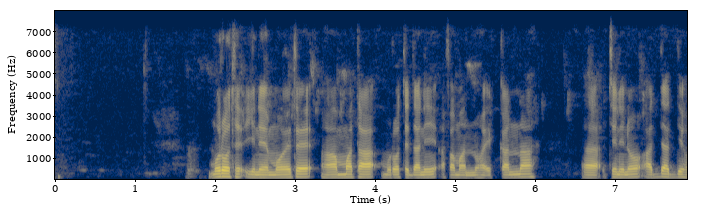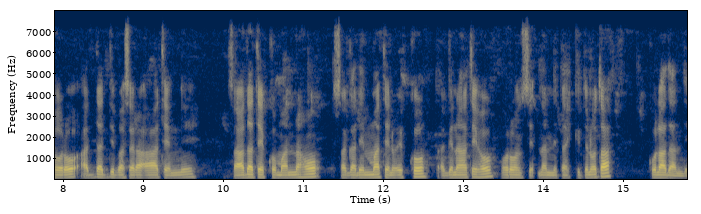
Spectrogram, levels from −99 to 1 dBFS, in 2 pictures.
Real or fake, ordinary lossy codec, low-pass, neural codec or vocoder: real; Opus, 64 kbps; 7.2 kHz; none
